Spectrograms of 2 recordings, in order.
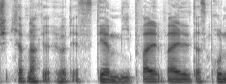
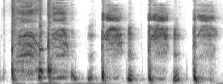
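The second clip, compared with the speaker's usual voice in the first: sudden coughing fit from choking. Real, not acted. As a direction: splutter and cough, caught in the throat. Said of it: "ich hab mich total verschluckt".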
